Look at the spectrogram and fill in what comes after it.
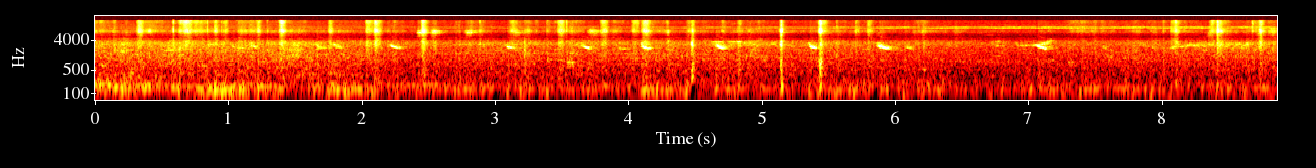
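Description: A bird chirping: short, falling high-pitched chirps about twice a second for several seconds, then one more, over a low steady background rumble.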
